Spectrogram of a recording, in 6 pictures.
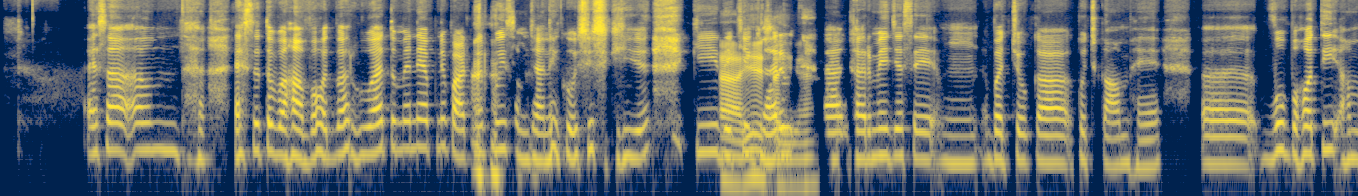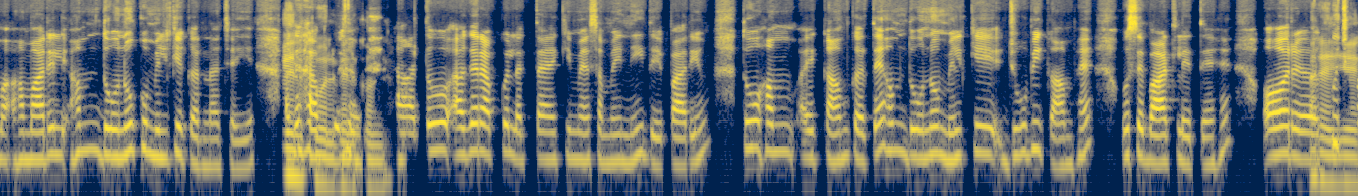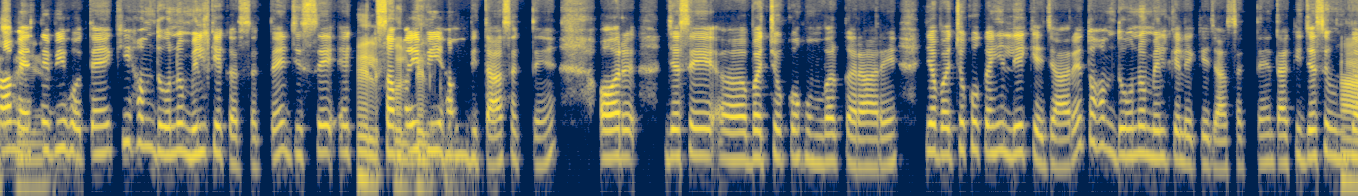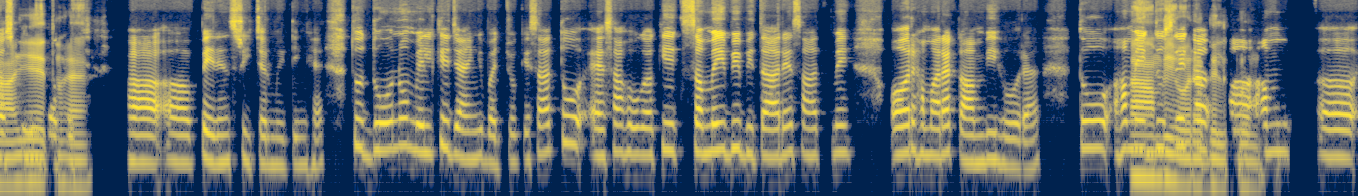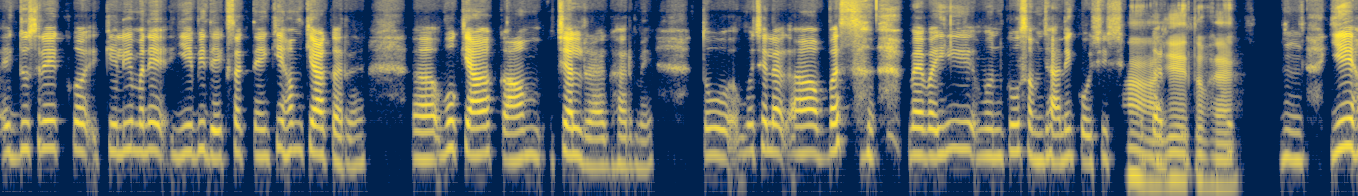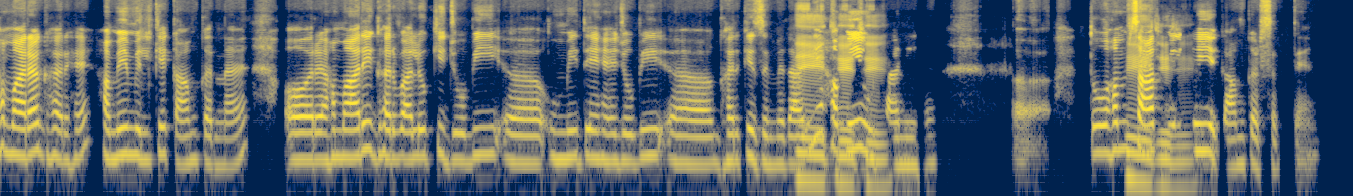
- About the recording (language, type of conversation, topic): Hindi, podcast, परिवार और जीवनसाथी के बीच संतुलन कैसे बनाएँ?
- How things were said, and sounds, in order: chuckle; in English: "पार्टनर"; chuckle; laughing while speaking: "समझाने की कोशिश की है"; laughing while speaking: "आप अ"; in English: "होमवर्क"; in English: "पेरेंट्स टीचर"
